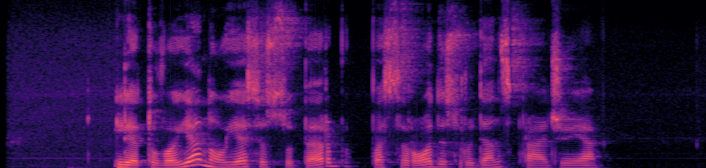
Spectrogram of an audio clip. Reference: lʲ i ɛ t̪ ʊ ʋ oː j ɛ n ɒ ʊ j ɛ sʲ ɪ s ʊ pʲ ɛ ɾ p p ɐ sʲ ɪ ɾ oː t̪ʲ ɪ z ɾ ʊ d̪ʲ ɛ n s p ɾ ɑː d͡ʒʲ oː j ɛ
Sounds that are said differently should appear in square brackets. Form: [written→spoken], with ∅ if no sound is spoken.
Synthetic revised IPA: lʲ i ɛ t̪ ʊ ʋ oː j ɛ n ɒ ʊ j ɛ sʲ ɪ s ʊ pʲ ɛ ɾ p p ɐ sʲ ɪ ɾ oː [t̪ʲ→d̪ʲ] ɪ [z→s] ɾ ʊ d̪ʲ ɛ n s p ɾ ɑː d͡ʒʲ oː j ɛ

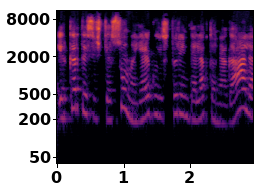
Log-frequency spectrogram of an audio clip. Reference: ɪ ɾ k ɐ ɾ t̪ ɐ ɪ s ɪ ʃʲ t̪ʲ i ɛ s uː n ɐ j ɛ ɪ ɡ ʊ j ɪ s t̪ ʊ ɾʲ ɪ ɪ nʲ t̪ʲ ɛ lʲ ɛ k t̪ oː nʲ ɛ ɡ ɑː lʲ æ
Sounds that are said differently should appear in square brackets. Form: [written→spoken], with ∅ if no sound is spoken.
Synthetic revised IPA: ɪ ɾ k ɐ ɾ t̪ ɐ ɪ s ɪ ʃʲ t̪ʲ i ɛ s uː n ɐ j ɛ ɪ ɡ ʊ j ɪ s t̪ ʊ ɾʲ ɪ ɪ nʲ t̪ʲ ɛ lʲ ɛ k t̪ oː nʲ ɛ ɡ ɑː lʲ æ

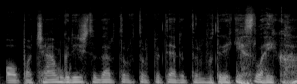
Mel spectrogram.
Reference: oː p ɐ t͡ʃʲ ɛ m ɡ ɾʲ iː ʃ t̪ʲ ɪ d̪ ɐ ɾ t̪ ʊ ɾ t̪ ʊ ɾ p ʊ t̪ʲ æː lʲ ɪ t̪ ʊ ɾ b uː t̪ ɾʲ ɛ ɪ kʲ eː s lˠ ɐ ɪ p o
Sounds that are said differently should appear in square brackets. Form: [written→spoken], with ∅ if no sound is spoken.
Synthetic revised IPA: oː p ɐ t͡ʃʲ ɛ m ɡ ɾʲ iː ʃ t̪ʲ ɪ d̪ ɐ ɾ t̪ ʊ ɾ t̪ ʊ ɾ p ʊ t̪ʲ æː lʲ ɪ t̪ ʊ ɾ b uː t̪ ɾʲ ɛ ɪ kʲ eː s lˠ ɐ ɪ [p→k] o

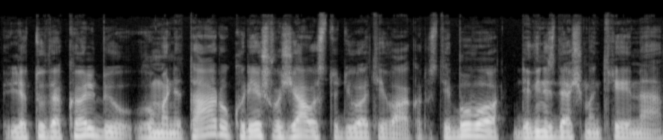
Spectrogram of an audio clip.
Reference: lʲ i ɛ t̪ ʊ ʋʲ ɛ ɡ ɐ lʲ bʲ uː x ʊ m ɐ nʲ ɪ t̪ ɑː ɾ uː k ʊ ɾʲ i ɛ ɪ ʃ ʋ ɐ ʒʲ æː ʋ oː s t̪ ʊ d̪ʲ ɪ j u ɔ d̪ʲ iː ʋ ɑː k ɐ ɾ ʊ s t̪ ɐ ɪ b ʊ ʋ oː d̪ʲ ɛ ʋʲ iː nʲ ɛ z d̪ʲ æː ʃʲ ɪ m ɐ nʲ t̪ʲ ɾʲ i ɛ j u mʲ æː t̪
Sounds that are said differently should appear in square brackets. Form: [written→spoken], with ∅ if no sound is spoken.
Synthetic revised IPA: lʲ i ɛ t̪ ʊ ʋʲ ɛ [ɡ→k] ɐ lʲ bʲ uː [x→ɣ] ʊ m ɐ nʲ ɪ t̪ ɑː ɾ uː k ʊ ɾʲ i ɛ ɪ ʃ ʋ ɐ ʒʲ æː ʋ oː s t̪ ʊ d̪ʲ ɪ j u ɔ [d̪ʲ→t̪ʲ] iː ʋ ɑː k ɐ ɾ ʊ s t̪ ɐ ɪ b ʊ ʋ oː d̪ʲ ɛ ʋʲ iː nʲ ɛ z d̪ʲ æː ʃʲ ɪ m ɐ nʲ t̪ʲ ɾʲ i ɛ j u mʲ æː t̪

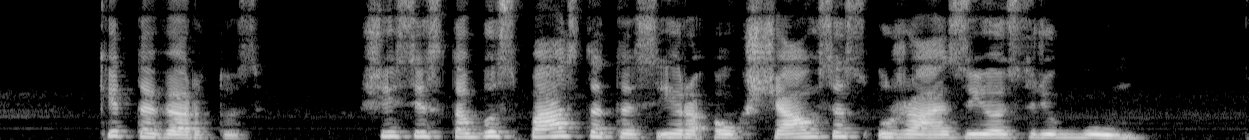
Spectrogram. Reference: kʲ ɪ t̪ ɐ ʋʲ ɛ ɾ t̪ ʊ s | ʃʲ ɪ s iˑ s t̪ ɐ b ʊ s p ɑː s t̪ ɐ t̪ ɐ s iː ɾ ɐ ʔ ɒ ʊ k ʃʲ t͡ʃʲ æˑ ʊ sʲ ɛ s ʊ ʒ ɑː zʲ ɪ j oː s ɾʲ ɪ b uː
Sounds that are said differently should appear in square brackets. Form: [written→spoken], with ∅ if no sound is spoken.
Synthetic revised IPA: kʲ ɪ t̪ ɐ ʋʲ ɛ ɾ t̪ ʊ s | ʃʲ ɪ s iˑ s t̪ ɐ b ʊ s p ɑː s t̪ ɐ t̪ ɐ s iː ɾ ɐ ʔ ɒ ʊ k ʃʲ t͡ʃʲ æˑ ʊ sʲ ɛ s ʊ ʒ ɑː zʲ ɪ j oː s ɾʲ ɪ b uː

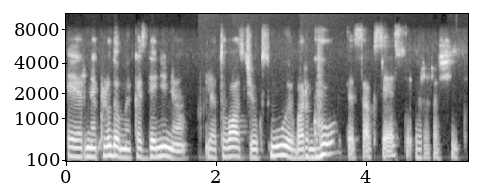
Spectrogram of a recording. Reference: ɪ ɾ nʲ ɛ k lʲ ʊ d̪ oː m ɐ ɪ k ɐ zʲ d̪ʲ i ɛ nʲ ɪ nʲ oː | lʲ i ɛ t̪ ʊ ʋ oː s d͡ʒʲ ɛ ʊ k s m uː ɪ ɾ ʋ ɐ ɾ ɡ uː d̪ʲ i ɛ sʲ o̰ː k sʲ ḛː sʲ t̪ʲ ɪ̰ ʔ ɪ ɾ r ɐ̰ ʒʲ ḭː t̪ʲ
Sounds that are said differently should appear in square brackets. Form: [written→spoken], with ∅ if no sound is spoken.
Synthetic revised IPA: ɪ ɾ nʲ ɛ k lʲ ʊ d̪ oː m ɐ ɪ k ɐ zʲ d̪ʲ i ɛ nʲ ɪ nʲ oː | lʲ i ɛ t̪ ʊ ʋ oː s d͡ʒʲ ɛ ʊ k s m uː ɪ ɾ ʋ ɐ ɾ ɡ uː [d̪ʲ→t̪ʲ] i ɛ sʲ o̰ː k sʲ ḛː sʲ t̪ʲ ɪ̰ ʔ ɪ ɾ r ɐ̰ [ʒʲ→ʃʲ] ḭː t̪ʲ

